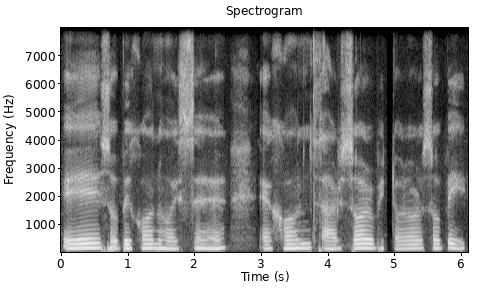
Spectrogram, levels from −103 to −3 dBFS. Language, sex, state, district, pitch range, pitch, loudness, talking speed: Assamese, male, Assam, Sonitpur, 145-155 Hz, 150 Hz, -17 LUFS, 70 wpm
